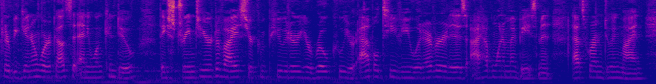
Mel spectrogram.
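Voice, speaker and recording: A woman speaks very fast with an American accent and a fairly low pitch. Room echo is audible. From US Northeast, Boston. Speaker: fitness coach and product seller. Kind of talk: casual product walkthrough video.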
